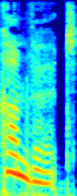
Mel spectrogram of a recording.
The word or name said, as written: convert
